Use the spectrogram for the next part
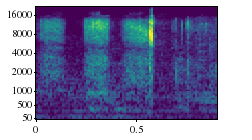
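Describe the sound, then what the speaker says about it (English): A survival kit wire saw cuts through wood, rasping back and forth in a few quick strokes at close range, fairly quiet and with no one talking. "You start sawing it back and forth."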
